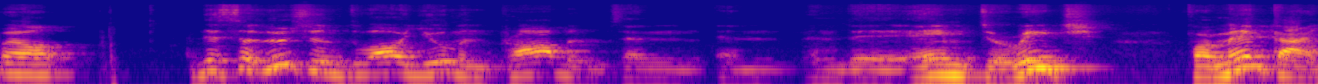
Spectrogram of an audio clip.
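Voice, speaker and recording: Very slowly and somewhat breathily, a man speaks at a fairly high pitch with very wide pitch swings. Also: big swings in loudness. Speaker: spiritist researcher and speaker. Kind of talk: lecture. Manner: halting.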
